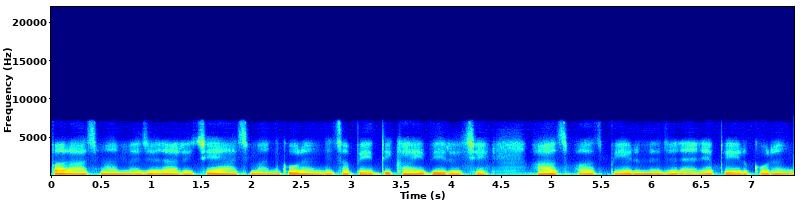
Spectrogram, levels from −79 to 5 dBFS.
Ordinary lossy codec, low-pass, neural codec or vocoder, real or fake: none; 7.2 kHz; codec, 24 kHz, 0.9 kbps, WavTokenizer, large speech release; fake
